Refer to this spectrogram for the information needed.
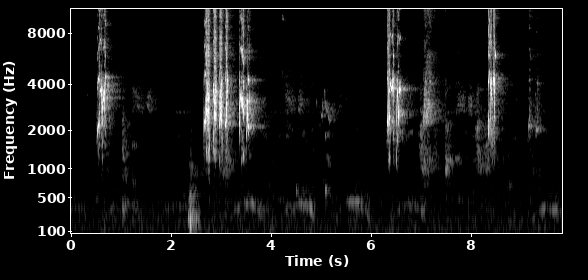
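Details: Lovebird giving loud, shrill, buzzy chirps in short bursts, including a quick rattled cluster of four notes, separated by quiet gaps with soft twittering in between.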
